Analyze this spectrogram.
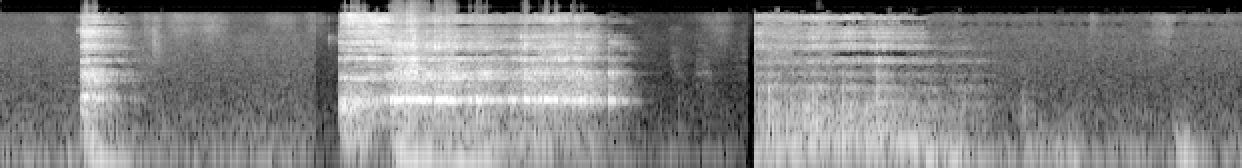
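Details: Three loud, drawn-out belches, the middle one long and tonal, each one to two seconds with brief quiet between; burping.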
